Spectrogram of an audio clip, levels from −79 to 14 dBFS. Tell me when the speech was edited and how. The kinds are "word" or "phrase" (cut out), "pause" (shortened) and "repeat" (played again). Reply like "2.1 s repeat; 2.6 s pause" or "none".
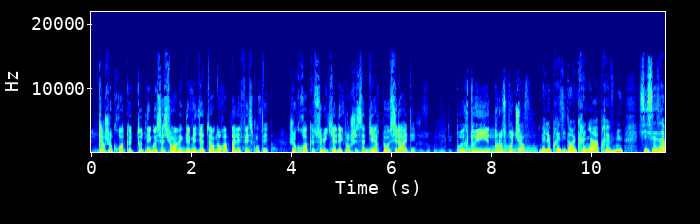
none

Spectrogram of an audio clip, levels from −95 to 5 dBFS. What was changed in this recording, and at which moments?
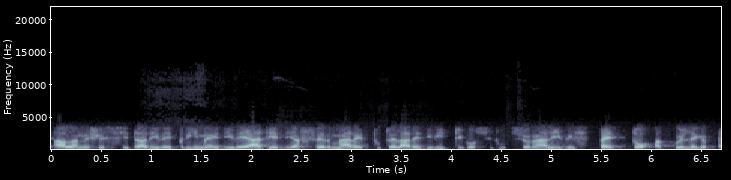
none

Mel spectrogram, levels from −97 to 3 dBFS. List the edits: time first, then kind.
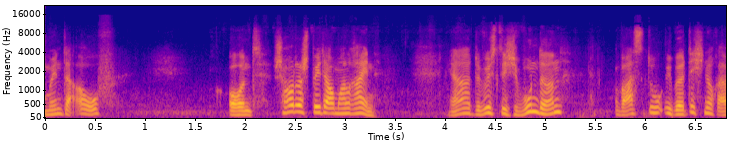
5.6 s pause

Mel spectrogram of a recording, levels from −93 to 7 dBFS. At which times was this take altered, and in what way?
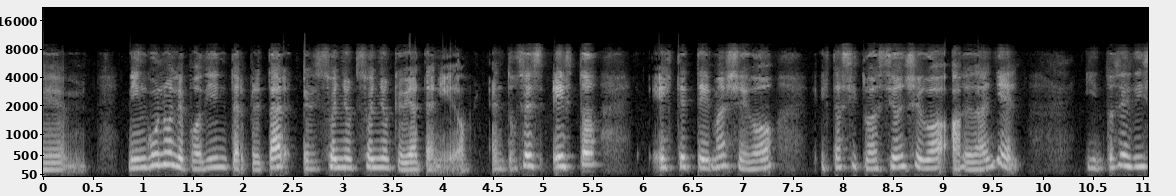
3.1 s repeat; 4.4 s pause; 9.2 s word

